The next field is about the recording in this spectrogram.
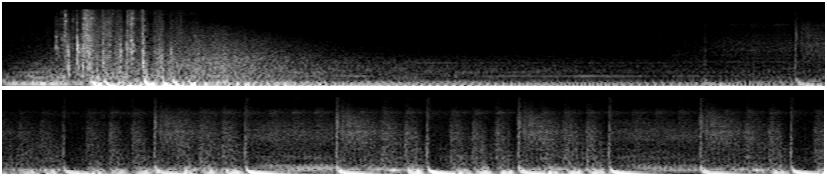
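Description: Pistol gunfire in a duel: a loud opening blast with a deep boom, then many sharp cracking reports over a low rumble that keep on to the end.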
